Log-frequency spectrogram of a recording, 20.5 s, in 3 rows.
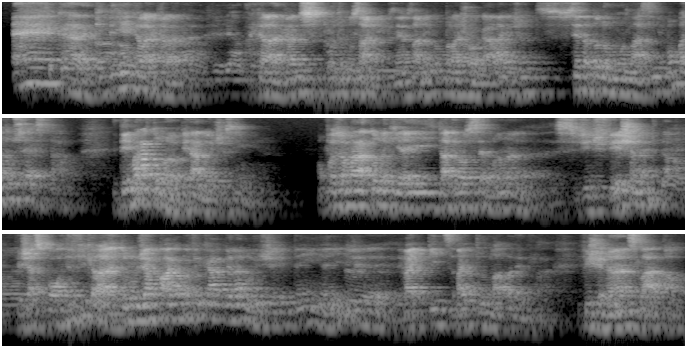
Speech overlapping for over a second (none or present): present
